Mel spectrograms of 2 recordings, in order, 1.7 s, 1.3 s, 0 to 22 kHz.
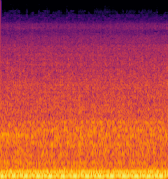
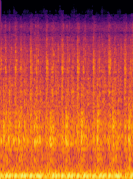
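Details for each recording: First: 2005 Lincoln Aviator after replacing lash adjusters for a passenger-side top-end knock, oil changed to Motorcraft synthetic with Lucas oil stabilizer; deep, even idle with no ticking or knocking, valvetrain quiet and healthy. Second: 2005 Lincoln Aviator V8 idling with rapid, sharp top-end ticking in a steady beat, loudest on the passenger side; knock traced by screwdriver to the top end, a faulty hydraulic lash adjuster.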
